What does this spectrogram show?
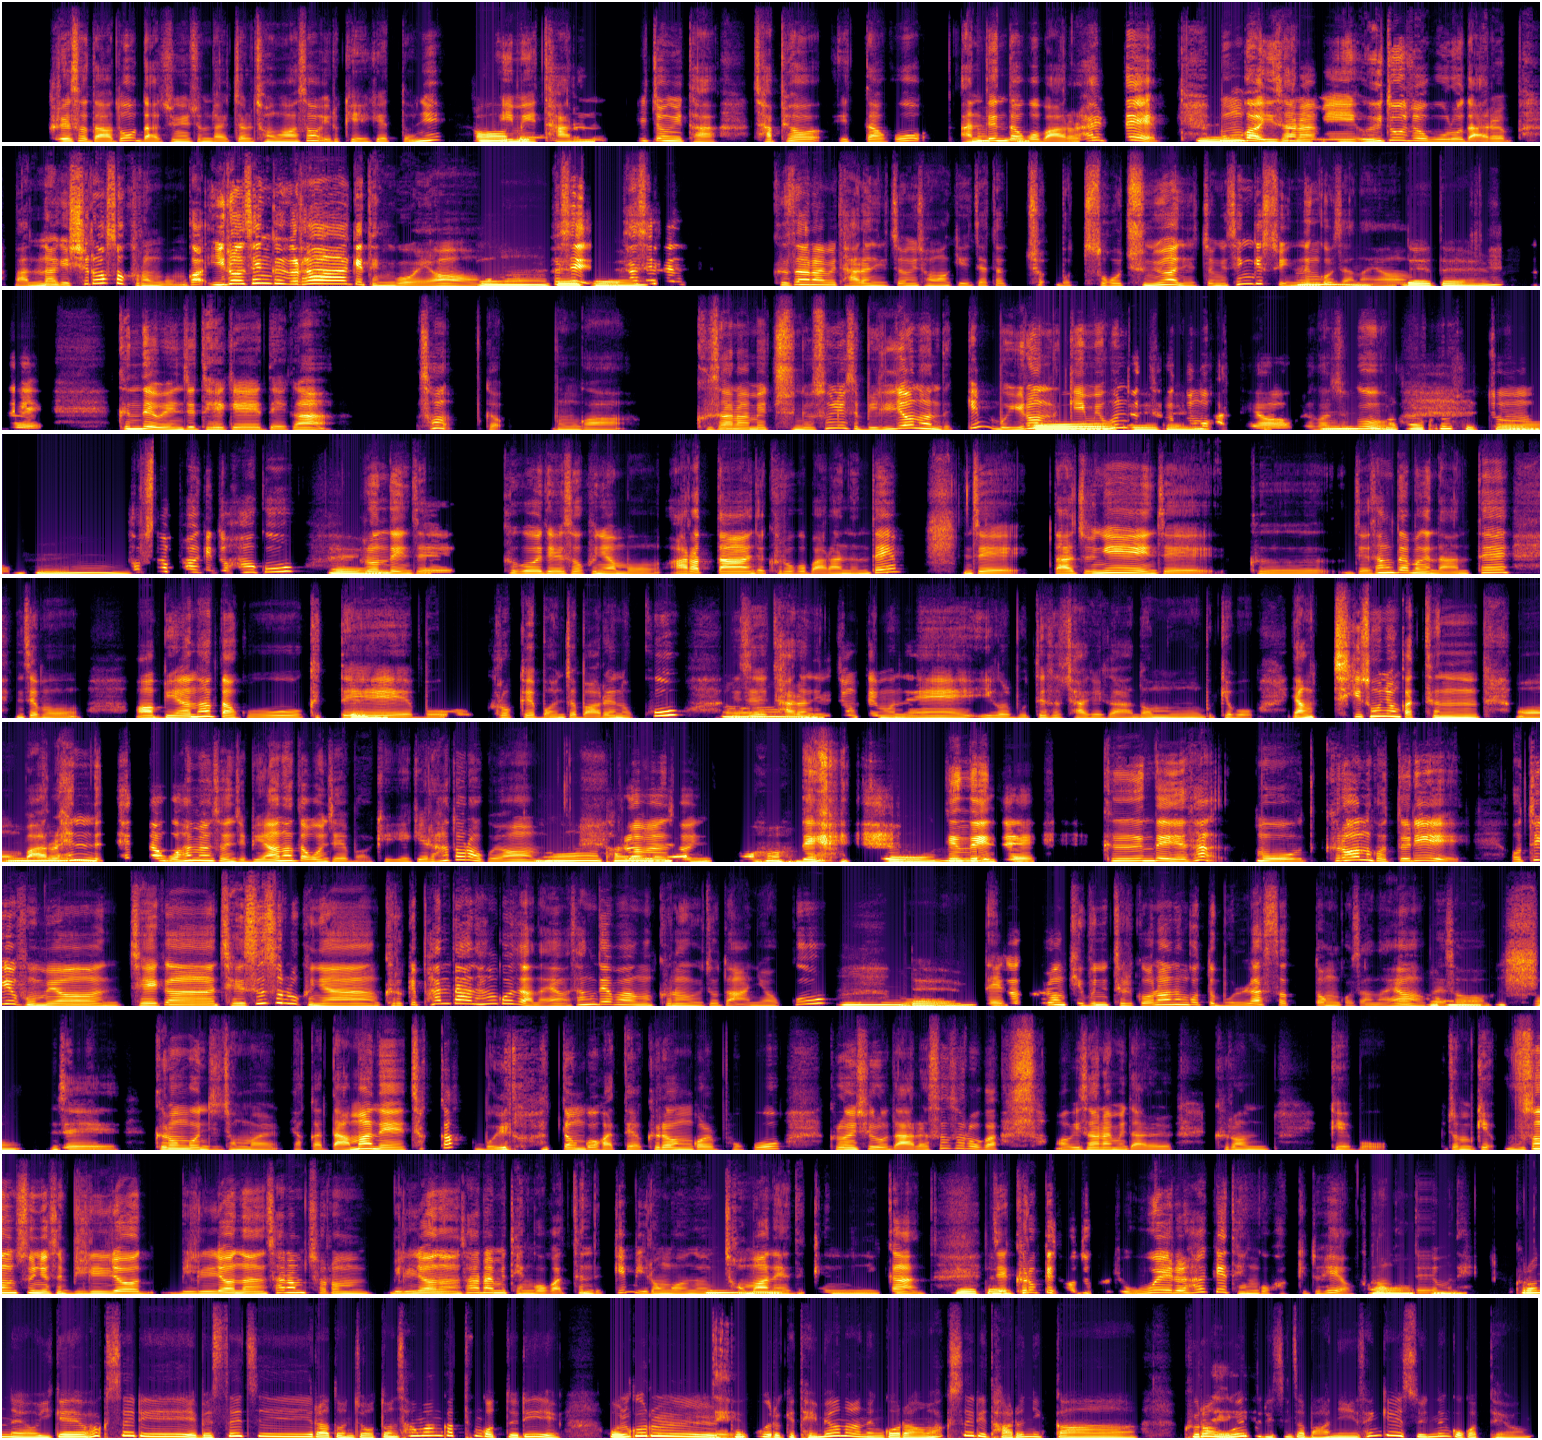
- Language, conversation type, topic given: Korean, podcast, 문자나 카톡 때문에 오해가 생긴 적이 있나요?
- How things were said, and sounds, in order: "정해서" said as "정하서"; tapping; other background noise; sniff; laughing while speaking: "네"; laugh; sniff; laughing while speaking: "이랬던"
